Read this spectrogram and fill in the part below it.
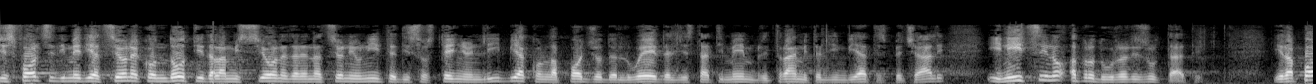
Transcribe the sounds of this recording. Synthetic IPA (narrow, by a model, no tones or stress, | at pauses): ʎisfɔrt̪sid̪imed̪jat̪sːjoːnekond̪ot̪ːid̪alːamisːjoːned̪elːenat̪sːjoːniuniːt̪ed̪isost̪eɲːoinliːbjakonlapːɔd͡ʒːod̪elːued̪eʎːist̪aːt̪imembɾit̪ɾaːmit̪eʎiːɱviaːt̪ispet͡ʃaːliːnit̪sːinoʔapːɾod̪urːerizult̪a̰ːt̪i | iɾapːɔ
